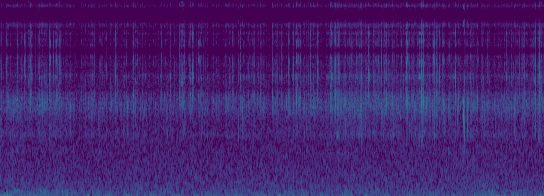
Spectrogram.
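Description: Skis sliding over snowy avalanche debris: a faint, even hiss with many small scratchy crackles.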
